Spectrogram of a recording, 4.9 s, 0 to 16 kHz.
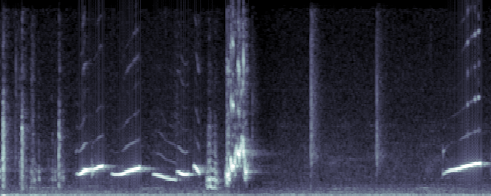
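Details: White-rumped shama song used as a lure to catch birds, the style called balak 6: a few clear slurred whistles, rising and falling, with a rasping burst midway, among clicks and steady background hiss.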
